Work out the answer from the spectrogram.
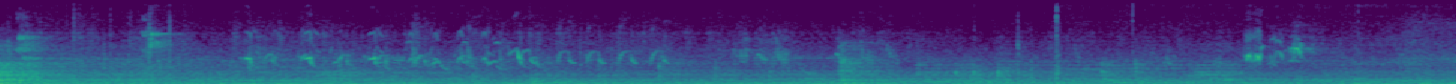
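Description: A small bird chirping in outdoor ambience: a quick run of short high notes starting about a second and a half in, and a few more notes near the end, over a steady low background hum.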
